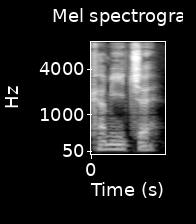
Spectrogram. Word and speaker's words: camicie: So it's spelled camicie with C-I-A. – Right. But just to be absolutely clear, we pronounce that camice. – Camice. – Yeah. – Sì. – So there's no sort of stress on that I there. C-A-M-I-C-I-E. But that I is simply there making the C soft, although the E would do the same job.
